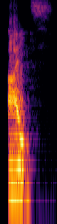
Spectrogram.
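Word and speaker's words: Eis: Like for example my I the Y is quite pronounced like this sound in German like the combination of E I in German. Ice.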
